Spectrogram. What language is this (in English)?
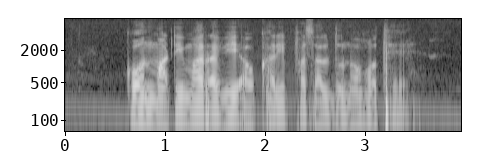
Chhattisgarhi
